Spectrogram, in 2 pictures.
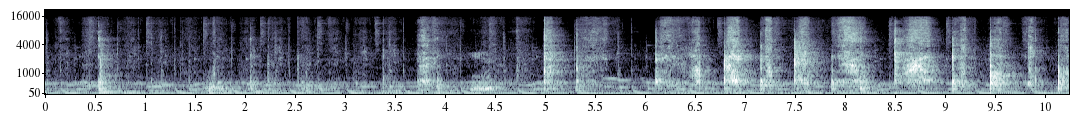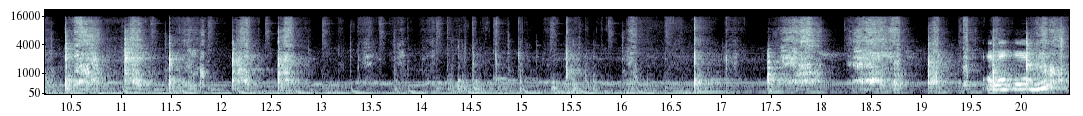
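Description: A spoon stirs and scrapes besan and atta laddu mixture in ghee in a pan over low flame, rhythmic close scraping and clinking strokes repeating steadily throughout with no talk.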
